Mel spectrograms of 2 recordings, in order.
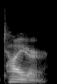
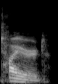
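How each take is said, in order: First: The final D sound is dropped. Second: The final D sound is pronounced. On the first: The speaker calls it wrong. "you'll just say tire and not pronounce the D at the end" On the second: The speaker calls it right. "there's a D sound at the end"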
